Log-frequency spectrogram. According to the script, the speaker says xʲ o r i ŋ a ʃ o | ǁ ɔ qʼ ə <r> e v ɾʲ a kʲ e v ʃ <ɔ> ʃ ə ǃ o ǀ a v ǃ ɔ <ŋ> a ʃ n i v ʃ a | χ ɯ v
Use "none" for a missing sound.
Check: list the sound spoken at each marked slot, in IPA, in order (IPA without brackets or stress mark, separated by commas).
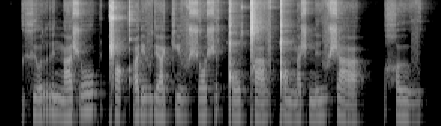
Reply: ɾʲ, ɔ, ŋ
